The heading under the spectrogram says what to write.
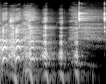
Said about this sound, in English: Look at you, ding, ding, ding with the wine glass.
